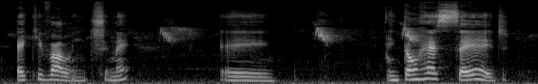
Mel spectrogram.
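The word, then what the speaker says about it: חסד: A pronúncia é com R, né?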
